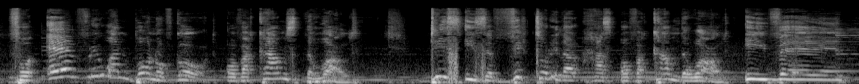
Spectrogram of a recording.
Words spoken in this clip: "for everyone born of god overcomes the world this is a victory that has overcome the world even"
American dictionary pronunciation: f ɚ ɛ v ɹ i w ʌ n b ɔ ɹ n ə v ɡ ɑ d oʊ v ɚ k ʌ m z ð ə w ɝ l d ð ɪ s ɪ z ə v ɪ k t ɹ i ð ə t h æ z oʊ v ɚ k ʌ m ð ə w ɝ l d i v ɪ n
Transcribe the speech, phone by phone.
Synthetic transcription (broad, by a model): f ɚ ɛ v ɹ i w ʌ n b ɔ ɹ n ə v ɡ ɑ d oʊ v ɚ k ʌ m z ð ə w ɝ l d ð ɪ s ɪ z ə v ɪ k t ɹ i ð ə t h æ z oʊ v ɚ k ʌ m ð ə w ɝ l d i v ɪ n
